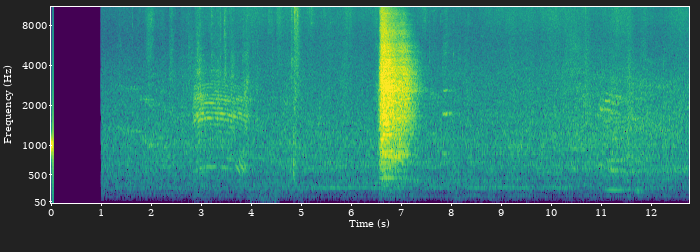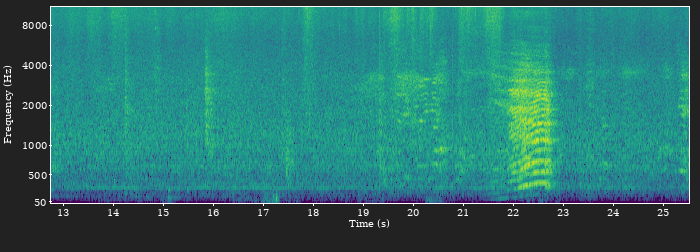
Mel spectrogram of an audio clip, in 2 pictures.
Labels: What sound is made before the sheeps start to baa?
beeping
